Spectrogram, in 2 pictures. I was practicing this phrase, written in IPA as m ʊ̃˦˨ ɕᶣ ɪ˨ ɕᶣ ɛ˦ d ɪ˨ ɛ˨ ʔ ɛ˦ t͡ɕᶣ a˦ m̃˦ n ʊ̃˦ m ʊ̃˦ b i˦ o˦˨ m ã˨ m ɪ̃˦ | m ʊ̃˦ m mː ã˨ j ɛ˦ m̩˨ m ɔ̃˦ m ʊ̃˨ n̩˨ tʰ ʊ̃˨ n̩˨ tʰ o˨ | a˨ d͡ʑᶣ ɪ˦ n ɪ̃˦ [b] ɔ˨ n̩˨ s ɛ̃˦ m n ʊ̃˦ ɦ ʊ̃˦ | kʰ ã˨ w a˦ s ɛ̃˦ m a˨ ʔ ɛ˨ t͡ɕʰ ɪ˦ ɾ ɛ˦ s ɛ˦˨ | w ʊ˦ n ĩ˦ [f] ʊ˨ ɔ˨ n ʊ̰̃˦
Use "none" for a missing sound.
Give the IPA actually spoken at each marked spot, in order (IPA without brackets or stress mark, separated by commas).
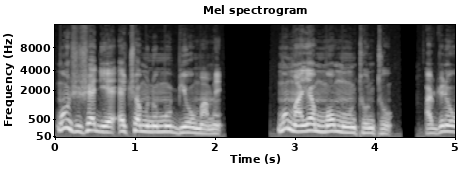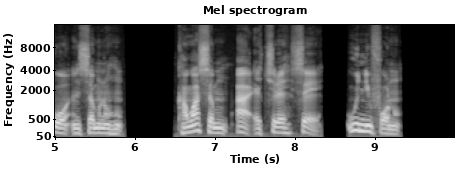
w, f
